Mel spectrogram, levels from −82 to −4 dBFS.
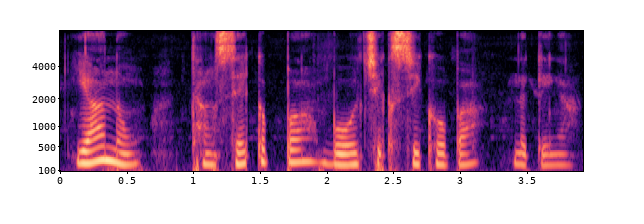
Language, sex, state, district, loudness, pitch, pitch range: Garo, female, Meghalaya, West Garo Hills, -16 LUFS, 190 Hz, 180-210 Hz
